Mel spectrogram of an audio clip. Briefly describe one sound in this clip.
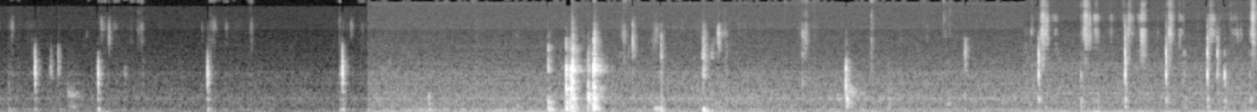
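A screwdriver clicks and scrapes against a metal screw.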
